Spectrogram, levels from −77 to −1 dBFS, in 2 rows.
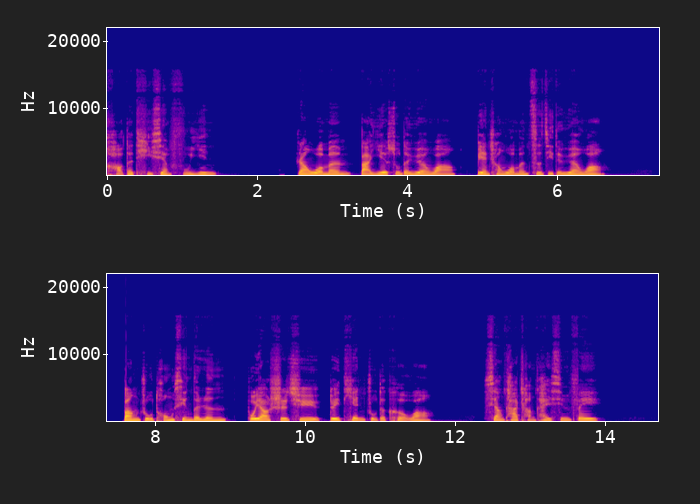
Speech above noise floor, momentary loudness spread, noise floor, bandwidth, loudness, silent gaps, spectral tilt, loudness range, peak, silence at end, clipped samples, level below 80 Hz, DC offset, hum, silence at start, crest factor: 62 dB; 10 LU; -80 dBFS; 15 kHz; -20 LUFS; 2.40-2.45 s, 7.45-7.54 s; -6 dB/octave; 5 LU; 0 dBFS; 0.8 s; under 0.1%; -50 dBFS; under 0.1%; none; 0 s; 20 dB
